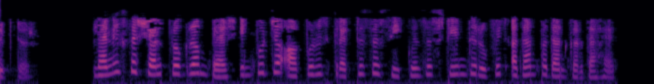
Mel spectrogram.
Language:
Punjabi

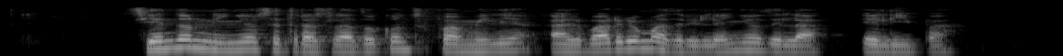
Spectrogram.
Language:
Spanish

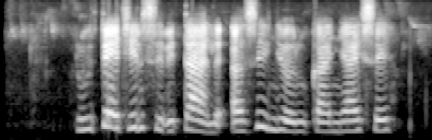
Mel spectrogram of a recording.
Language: Kalenjin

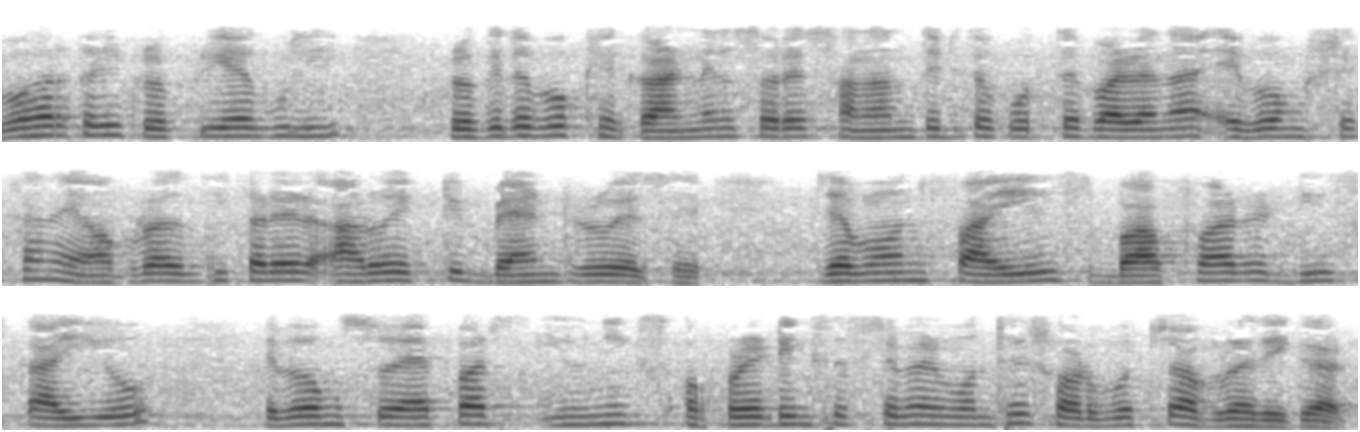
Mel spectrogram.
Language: Bangla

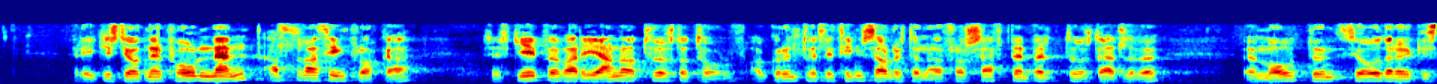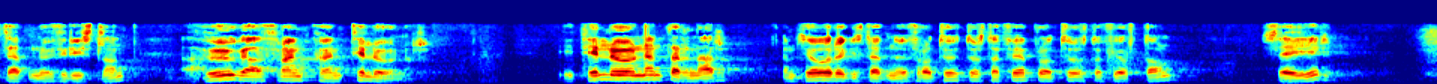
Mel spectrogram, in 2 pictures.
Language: Icelandic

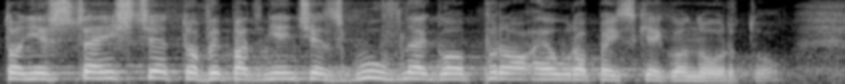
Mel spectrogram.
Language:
Polish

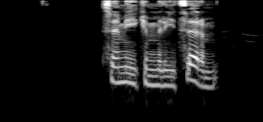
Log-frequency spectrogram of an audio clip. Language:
Kabyle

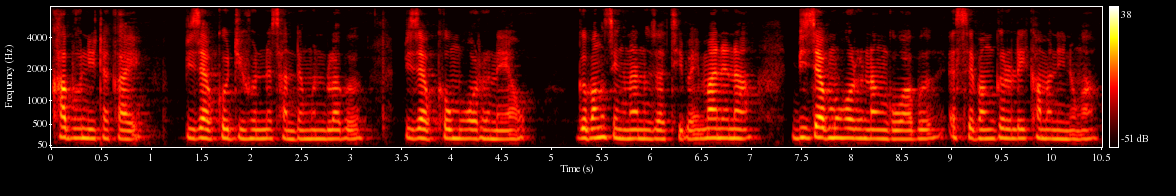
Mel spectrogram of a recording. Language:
Bodo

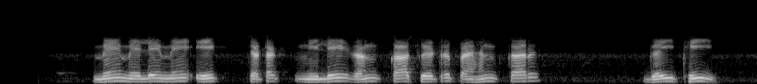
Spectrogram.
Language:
Hindi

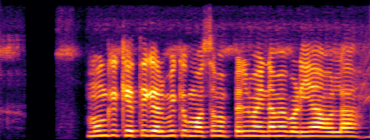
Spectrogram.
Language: Bhojpuri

